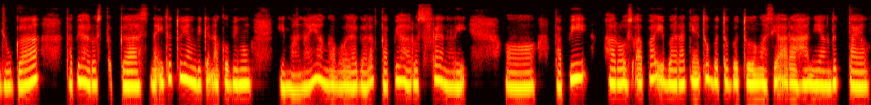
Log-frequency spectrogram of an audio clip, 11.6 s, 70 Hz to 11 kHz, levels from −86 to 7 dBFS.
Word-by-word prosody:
juga, 185 Hz, +6 st, +1 dB, 0.4 s
tapi 190 Hz, +3 st, -2 dB
harus 190 Hz, -2 st, +2 dB
tegas. 180 Hz, -1 st, +1 dB
Nah 195 Hz, -, +1 dB
itu 250 Hz, +4 st, +1 dB
tuh 265 Hz, -, +2 dB
yang 225 Hz, -3 st, +4 dB
bikin 195 Hz, -, -2 dB
aku 200 Hz, +1 st, -2 dB
bingung, 195 Hz, 0 st, +3 dB, 0.4 s
gimana 165 Hz, +1 st, -1 dB
ya 245 Hz, -2 st, +2 dB
enggak 185 Hz, -1 st, 0 dB
boleh 175 Hz, -1 st, +1 dB
galak, 185 Hz, +6 st, -1 dB
tapi 185 Hz, +6 st, -2 dB
harus 190 Hz, -2 st, 0 dB
friendly, 190 Hz, -6 st, -1 dB, 0.5 s
eee, 170 Hz, 0 st, 0 dB, 0.3 s
tapi 255 Hz, -, +2 dB, 0.3 s
harus, 200 Hz, -1 st, +2 dB
apa, 245 Hz, +5 st, -1 dB
ibaratnya 200 Hz, -1 st, +1 dB
itu 250 Hz, -, 0 dB
betul-betul 205 Hz, 0 st, +1 dB
ngasih 210 Hz, +4 st, 0 dB
arahan 195 Hz, -2 st, +2 dB
yang 185 Hz, -1 st, +2 dB
detail. 180 Hz, -3 st, 0 dB
195 Hz, 155 wpm, -24 LUFS, 180-210 Hz, 0.5 s, yang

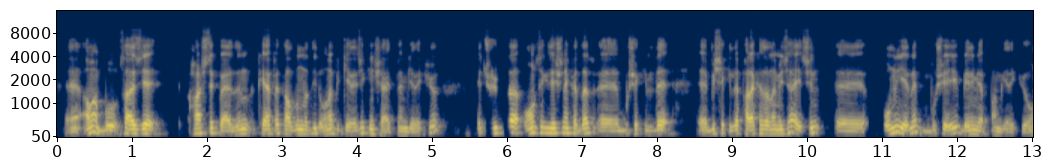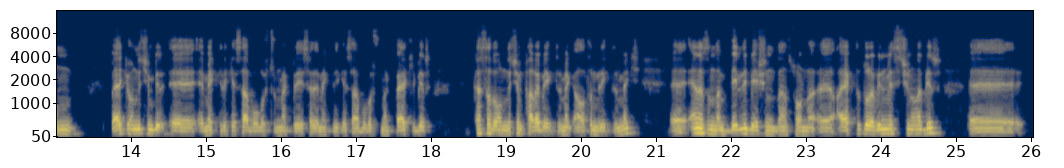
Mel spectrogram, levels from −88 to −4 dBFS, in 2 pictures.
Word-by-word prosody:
eee, -, -, 0 dB
ama -, -, +4 dB
bu 115 Hz, -3 st, +3 dB
sadece 125 Hz, 0 st, +5 dB, 0.3 s
harçlık 135 Hz, +2 st, +1 dB
verdin, 110 Hz, +5 st, +2 dB
kıyafet 125 Hz, +1 st, +2 dB
aldınla 115 Hz, 0 st, +2 dB
değil, 140 Hz, 0 st, 0 dB
ona 125 Hz, +5 st, +1 dB
bir 120 Hz, -, -9 dB
gelecek 110 Hz, +7 st, -2 dB
inşa 120 Hz, -6 st, -1 dB
etmem 95 Hz, +2 st, -3 dB
gerekiyor. 90 Hz, 0 st, -4 dB, 0.5 s
E, -, -, -5 dB
çocuk 145 Hz, 0 st, -3 dB
da 165 Hz, -, +7 dB
18 145 Hz, +4 st, +2 dB
yaşına 140 Hz, +1 st, +3 dB
kadar, 135 Hz, +1 st, +2 dB
eee, 105 Hz, -1 st, 0 dB
bu 100 Hz, -, -7 dB
şekilde, 120 Hz, -1 st, -1 dB, 0.4 s
eee, 95 Hz, -, 0 dB
bir -, -, -1 dB
şekilde 125 Hz, -1 st, -1 dB
para 115 Hz, -1 st, +4 dB
kazanamayacağı 120 Hz, +4 st, +2 dB
için, 145 Hz, +8 st, -3 dB, 0.2 s
eee, 100 Hz, -1 st, -1 dB, 0.3 s
onun 140 Hz, +7 st, +3 dB
yerine 150 Hz, +1 st, +3 dB, 0.2 s
bu -, -, -6 dB
şeyi 155 Hz, +1 st, +1 dB
benim 115 Hz, +1 st, +2 dB
yapmam 100 Hz, -3 st, -4 dB
gerekiyor. 90 Hz, +1 st, -6 dB
Onun, 115 Hz, -1 st, -2 dB, 0.4 s
belki 125 Hz, +3 st, +3 dB
onun 125 Hz, -1 st, +3 dB
için 125 Hz, -1 st, 0 dB
bir, 120 Hz, -, +1 dB
eee, 100 Hz, -2 st, 0 dB
emeklilik 110 Hz, +2 st, -4 dB
hesabı 105 Hz, -2 st, -1 dB
oluşturmak, 100 Hz, 0 st, -5 dB
bireysel 95 Hz, 0 st, -3 dB
emeklilik 100 Hz, 0 st, -5 dB
hesabı 95 Hz, -2 st, -3 dB
oluşturmak. 95 Hz, +1 st, -7 dB
Belki 110 Hz, -3 st, 0 dB
bir 110 Hz, -1 st, -3 dB, 0.5 s
kasada 130 Hz, -1 st, +1 dB
onun 115 Hz, -1 st, 0 dB
için 115 Hz, +1 st, -1 dB
para 110 Hz, +1 st, +3 dB
biriktirmek, 105 Hz, 0 st, -2 dB
altın 100 Hz, +3 st, -1 dB
biriktirmek, 100 Hz, +9 st, -3 dB, 0.4 s
eee, 250 Hz, 0 st, 0 dB
en 135 Hz, -, +4 dB
azından 115 Hz, -6 st, +3 dB
belli 125 Hz, +2 st, +3 dB
bir -, -, +5 dB
yaşından 110 Hz, -1 st, -1 dB
sonra, 100 Hz, -2 st, -3 dB
eee, 100 Hz, 0 st, -1 dB
ayakta 110 Hz, +3 st, -1 dB
durabilmesi 125 Hz, +1 st, +4 dB
için 130 Hz, -, -4 dB
ona 120 Hz, 0 st, 0 dB
bir, 140 Hz, 0 st, +1 dB, 0.4 s
eee, 95 Hz, -1 st, -2 dB
115 Hz, 170 wpm, -22 LUFS, 100-125 Hz, 0.5 s, da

